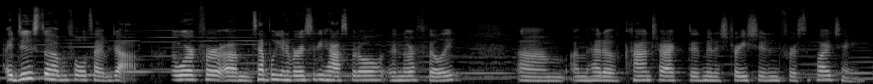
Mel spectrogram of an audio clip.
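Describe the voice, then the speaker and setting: A woman's voice: mid-range voice, steady tone, brisk. American woman talking casually over string music. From Philadelphia, United States. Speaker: small business owner. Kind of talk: casual interview talk. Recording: music playing behind the voice.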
